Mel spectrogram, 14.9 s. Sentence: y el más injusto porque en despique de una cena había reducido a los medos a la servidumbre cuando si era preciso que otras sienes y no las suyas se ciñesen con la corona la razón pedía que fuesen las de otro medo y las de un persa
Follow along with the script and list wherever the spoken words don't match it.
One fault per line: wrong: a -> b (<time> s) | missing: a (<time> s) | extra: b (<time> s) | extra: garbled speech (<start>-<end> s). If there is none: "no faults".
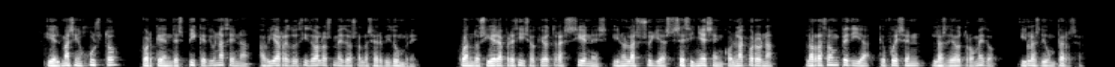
no faults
